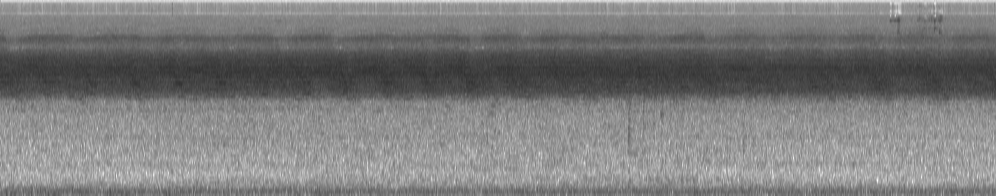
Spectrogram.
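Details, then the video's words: At sunset a cicada keeps up a steady, piercing, shrill drone, even and unbroken, with a low rumble beneath and one faint click midway. "Cicada A Loud Shrill Droning Noise"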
